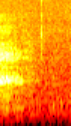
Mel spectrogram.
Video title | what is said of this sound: My New Chanel Bag - Why I didn't buy a Lady Dior | that is a solid bag i mean you can knock on it it sounds like you're knocking out a piece of wood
